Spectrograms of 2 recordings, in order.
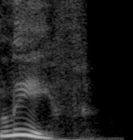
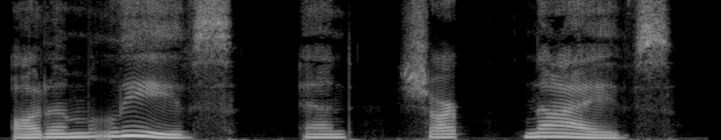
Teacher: with words that end in an F sound such as leaf the voiceless sound f takes on a voiced quality or V and then s sound is added to the word we have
